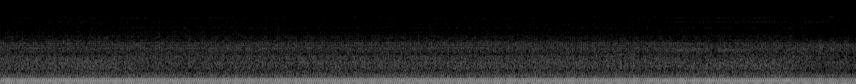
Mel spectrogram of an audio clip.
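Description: A heavy, steady low drone with a strong hum runs unchanged throughout, far louder than normal; the unit is noisy, cause unclear.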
